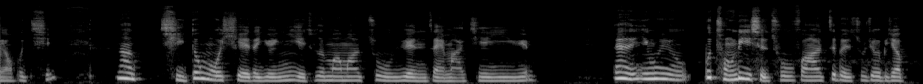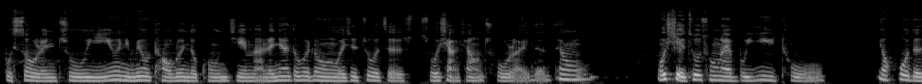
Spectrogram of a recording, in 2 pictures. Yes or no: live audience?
no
